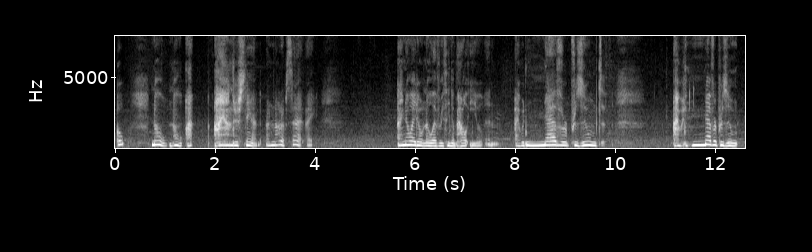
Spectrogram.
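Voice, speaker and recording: A woman playing a shy, flustered young vampire girl in love in an intimate ASMR roleplay, speaking haltingly and often dropping toward a whisper. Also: a little high, exaggerated voice. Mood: flustered, affectionate. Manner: soft, halting, breathy whispers and nervous laughs.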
